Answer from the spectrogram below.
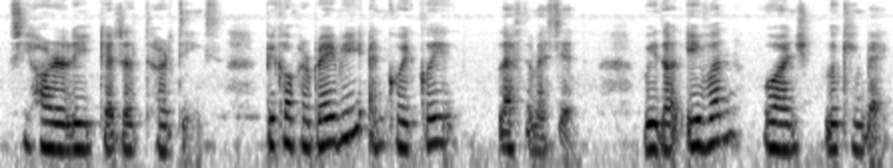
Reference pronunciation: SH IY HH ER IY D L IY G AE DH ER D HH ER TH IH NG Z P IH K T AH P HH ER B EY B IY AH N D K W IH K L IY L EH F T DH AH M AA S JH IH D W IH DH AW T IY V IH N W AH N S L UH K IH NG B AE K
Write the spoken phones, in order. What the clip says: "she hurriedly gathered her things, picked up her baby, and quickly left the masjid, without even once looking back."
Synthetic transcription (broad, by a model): SH IY HH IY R L IY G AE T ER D HH ER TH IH NG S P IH K AH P HH ER B EY B IY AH N K W IH K L IY L EH F T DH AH M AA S IH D W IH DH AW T IY V IH N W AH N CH L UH K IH NG B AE K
